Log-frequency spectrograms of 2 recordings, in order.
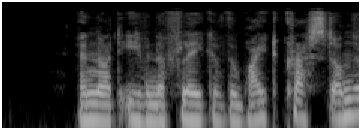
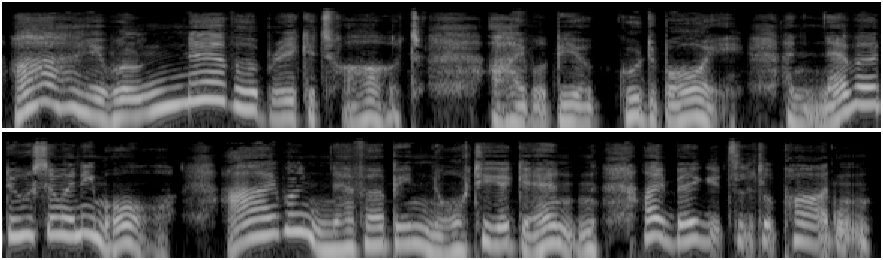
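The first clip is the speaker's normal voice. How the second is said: put-on high, slow baby-talk pleading; drawn-out, theatrical grovelling; wheedling foppish husband; 4 semitones higher than usual. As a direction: beg pardon like a penitent little boy. Voices penitent wheedling husband.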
